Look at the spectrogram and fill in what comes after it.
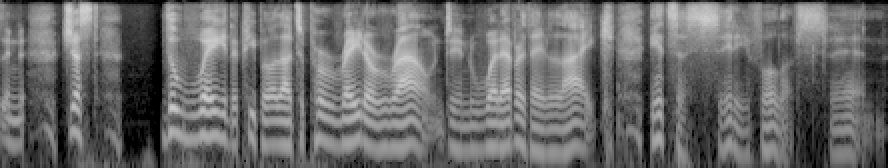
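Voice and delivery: very mocking, derisive, ridiculing put-on voice. Recounting what a man said, the speaker imitates him in a very mocking voice. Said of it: "putting on a very mocking voice".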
